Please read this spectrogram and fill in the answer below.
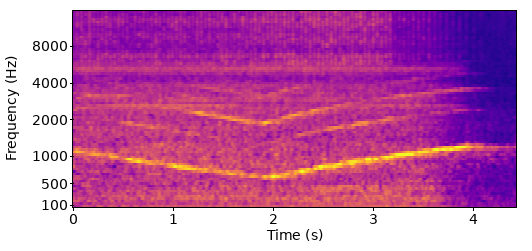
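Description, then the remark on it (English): An approaching emergency vehicle's wailing siren sweeps slowly down and back up in pitch over a steady low traffic rumble, fairly loud and continuous, then cuts off abruptly near the end. No voices. “Next thing I knew, the sirens were approaching and the adrenaline was wearing off.”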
